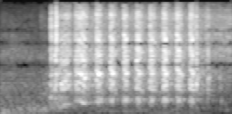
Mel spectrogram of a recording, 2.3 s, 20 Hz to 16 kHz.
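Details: 2012 Toyota Hilux: starter cranks in even pulses, about seven per second, for around a second and a half, engine never catches; crank no start.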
